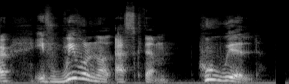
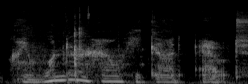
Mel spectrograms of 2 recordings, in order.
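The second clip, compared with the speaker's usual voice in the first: a hushed whisper under the breath; 4 semitones lower, 18 dB quieter than usual. Acted. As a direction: whisper it to yourself. Aside in a tense scene.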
